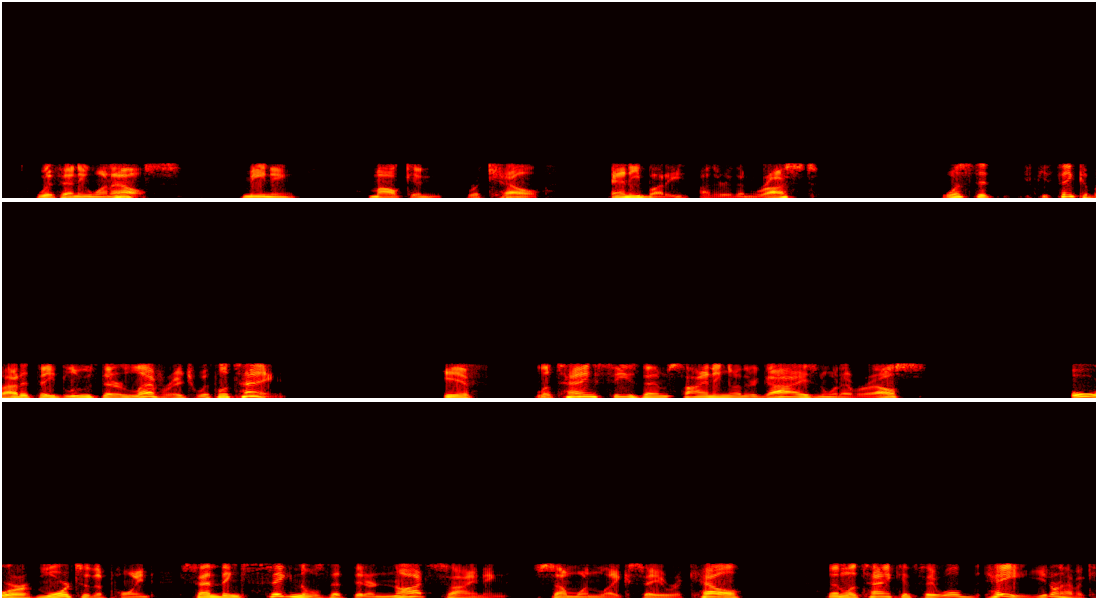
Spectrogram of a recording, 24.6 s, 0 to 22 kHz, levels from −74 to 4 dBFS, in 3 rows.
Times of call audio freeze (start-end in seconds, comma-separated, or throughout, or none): none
